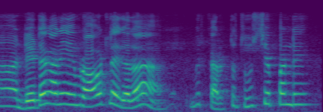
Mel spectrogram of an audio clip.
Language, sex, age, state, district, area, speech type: Telugu, male, 45-60, Telangana, Ranga Reddy, urban, spontaneous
